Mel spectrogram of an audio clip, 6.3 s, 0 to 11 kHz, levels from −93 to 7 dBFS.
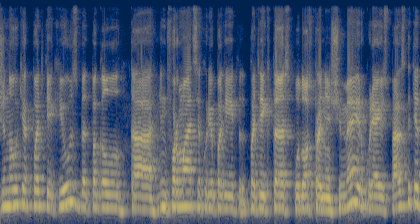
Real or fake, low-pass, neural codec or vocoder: real; 9.9 kHz; none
